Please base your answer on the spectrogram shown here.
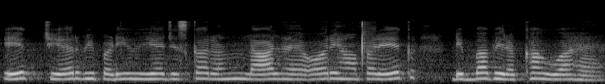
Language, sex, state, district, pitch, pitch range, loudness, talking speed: Hindi, female, Uttar Pradesh, Lalitpur, 250 Hz, 240-265 Hz, -23 LUFS, 190 wpm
